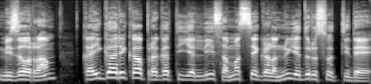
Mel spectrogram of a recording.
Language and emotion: Kannada, neutral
